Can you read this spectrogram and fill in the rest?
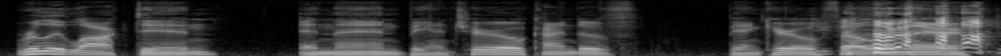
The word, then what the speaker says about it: Banchero: I was saying Banchero, but I think it's Banchero. So. – Yeah. The emphasis on the care.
